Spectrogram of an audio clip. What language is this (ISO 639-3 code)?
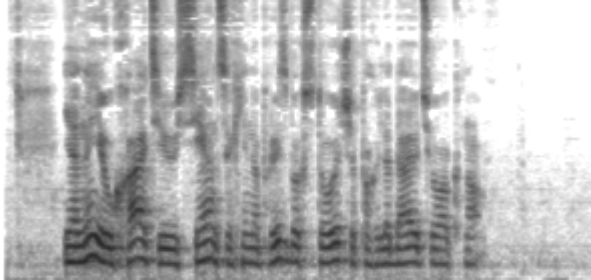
bel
